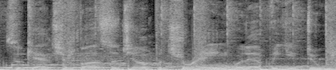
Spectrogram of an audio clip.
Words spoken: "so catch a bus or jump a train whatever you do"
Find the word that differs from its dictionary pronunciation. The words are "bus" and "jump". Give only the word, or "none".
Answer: none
